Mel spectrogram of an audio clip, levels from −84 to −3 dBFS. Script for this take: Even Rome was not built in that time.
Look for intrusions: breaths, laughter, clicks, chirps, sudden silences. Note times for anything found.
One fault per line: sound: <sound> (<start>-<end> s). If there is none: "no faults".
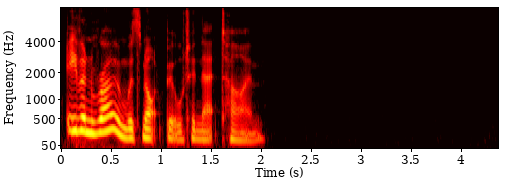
no faults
